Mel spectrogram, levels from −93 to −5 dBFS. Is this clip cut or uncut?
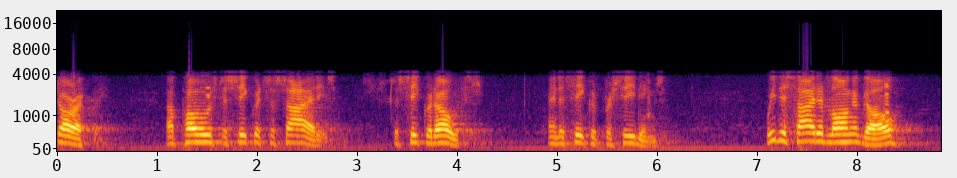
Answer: uncut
